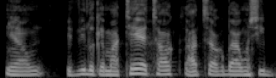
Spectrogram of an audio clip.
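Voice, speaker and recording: A middle-aged man speaks as a guest on a studio podcast, laying out his thoughts in a measured, philosophical way. His voice sits a bit high for a man. The sound is close and dry. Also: level tone, dry recording. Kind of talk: reflective interview talk. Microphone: studio mic on boom.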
